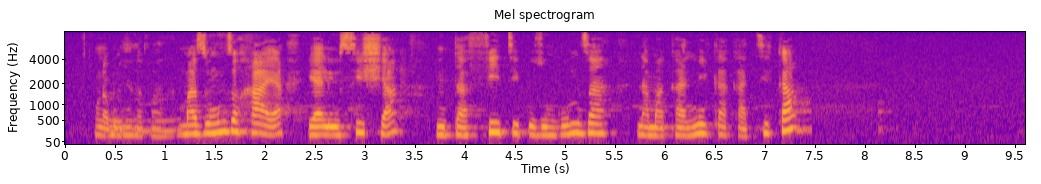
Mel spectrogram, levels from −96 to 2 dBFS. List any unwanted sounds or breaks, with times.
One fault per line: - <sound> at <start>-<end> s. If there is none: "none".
none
